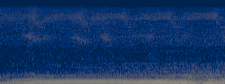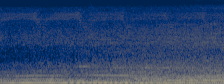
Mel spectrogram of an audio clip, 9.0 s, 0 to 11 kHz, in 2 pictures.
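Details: 2019 John Deere Gator XUV 865R diesel after new synchronous drive belt replaced burnt factory belt (jerky in high range, ~600 miles): steady low engine rumble building evenly as it pulls away, no slipping surges or jerks; belt drive healthy.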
